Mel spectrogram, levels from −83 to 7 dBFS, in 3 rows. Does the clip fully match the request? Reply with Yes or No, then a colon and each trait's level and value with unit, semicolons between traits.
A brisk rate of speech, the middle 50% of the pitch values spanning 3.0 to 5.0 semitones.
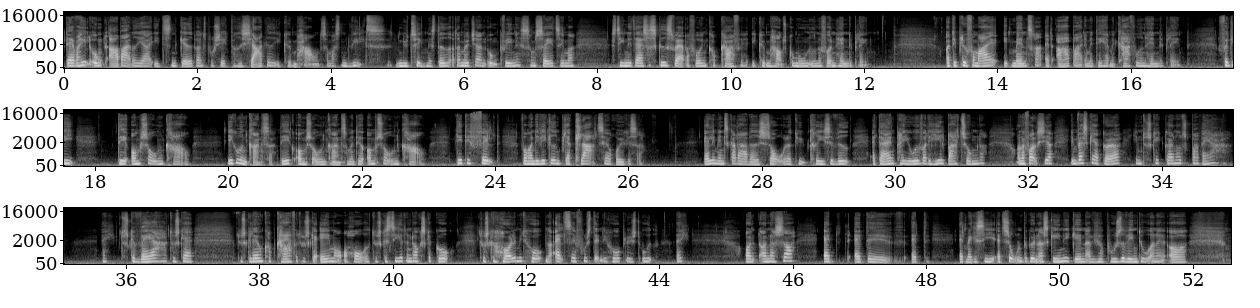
Yes: fast, 235 wpm; average, 4.0 semitones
